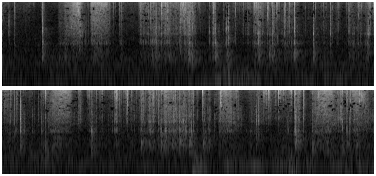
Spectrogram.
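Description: One hand holds a clump of dry grey cement while the fingers of the other crush and rub the dry cement powder and lumps in a bucket. The sound is a steady, dry, gritty crumbling with bright, crinkly bursts of scraping and soft crackles that come and go throughout, over a faint low rumble.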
